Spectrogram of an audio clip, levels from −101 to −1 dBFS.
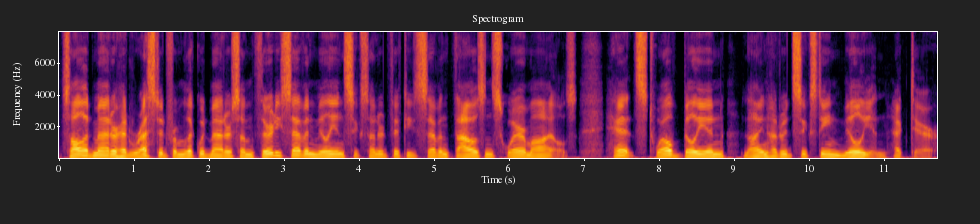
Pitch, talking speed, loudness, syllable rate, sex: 140 Hz, 135 wpm, -17 LUFS, 4.4 syllables/s, male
